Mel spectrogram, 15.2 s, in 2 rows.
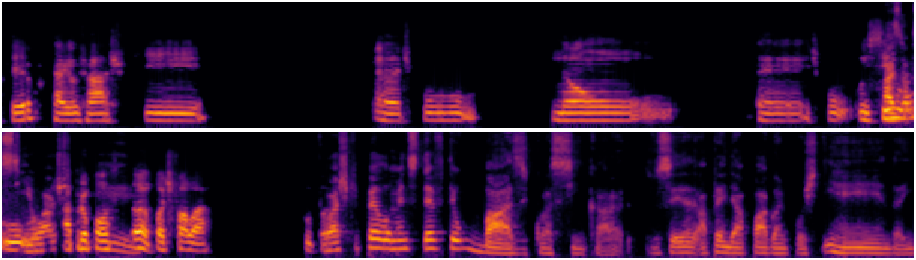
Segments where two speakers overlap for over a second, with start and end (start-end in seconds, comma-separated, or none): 7.3-8.8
